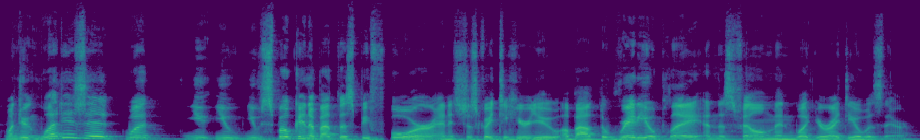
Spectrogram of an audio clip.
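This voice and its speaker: A woman's voice: low voice, animated, moderate pace, hardly any pauses, a little hiss or hum. A woman moderates a live theatre discussion in an informal, conversational way. She speaks as the host, putting questions to her guests and responding to them. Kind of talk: casual live panel moderation.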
